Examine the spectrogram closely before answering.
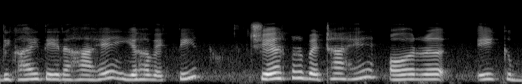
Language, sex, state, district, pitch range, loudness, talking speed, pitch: Hindi, female, Madhya Pradesh, Dhar, 225-275 Hz, -17 LUFS, 140 wpm, 240 Hz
